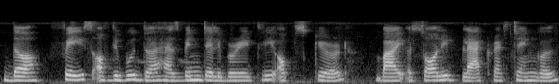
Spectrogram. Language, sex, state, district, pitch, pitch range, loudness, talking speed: English, female, Sikkim, Gangtok, 185 Hz, 180-200 Hz, -19 LUFS, 150 wpm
